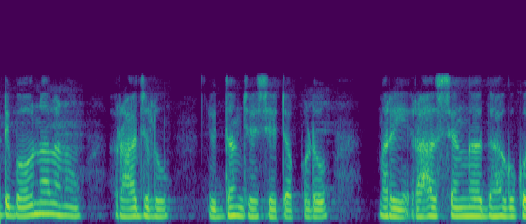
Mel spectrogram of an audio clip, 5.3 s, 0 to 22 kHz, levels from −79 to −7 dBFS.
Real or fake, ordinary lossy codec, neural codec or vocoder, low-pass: real; none; none; 5.4 kHz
